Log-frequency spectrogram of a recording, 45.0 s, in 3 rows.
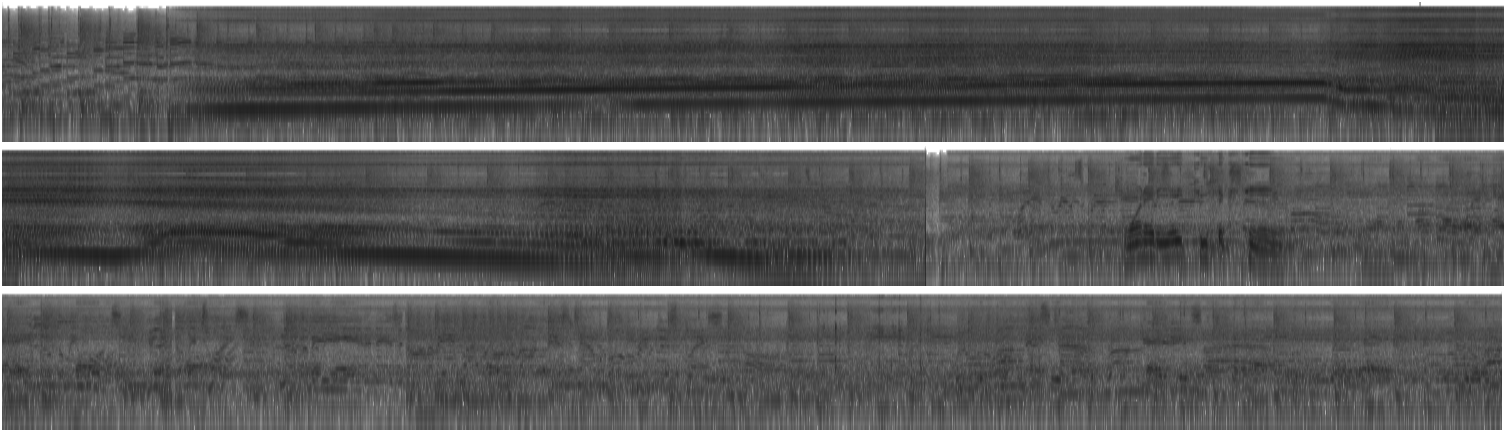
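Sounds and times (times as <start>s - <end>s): car engine revving on dyno: 1.7s - 32.1s.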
